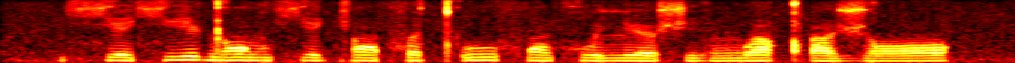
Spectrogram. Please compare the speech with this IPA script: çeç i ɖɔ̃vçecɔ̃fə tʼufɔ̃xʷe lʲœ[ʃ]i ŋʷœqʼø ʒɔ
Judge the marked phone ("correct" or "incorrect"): correct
